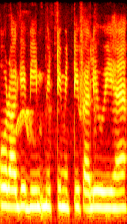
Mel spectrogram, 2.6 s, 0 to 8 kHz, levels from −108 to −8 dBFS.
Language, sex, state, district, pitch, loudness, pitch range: Hindi, female, Uttar Pradesh, Shamli, 230 Hz, -12 LUFS, 220-235 Hz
